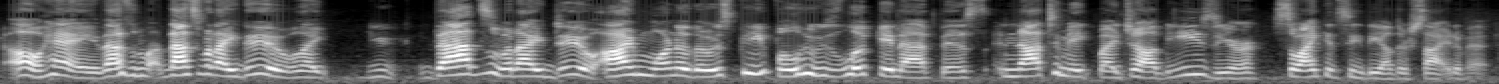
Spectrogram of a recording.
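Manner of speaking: half-shouting the reply I never gave; imagined loud retort. Retold or imitated.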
